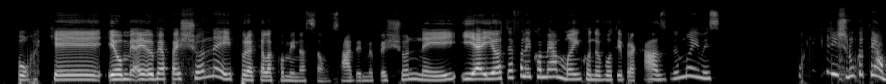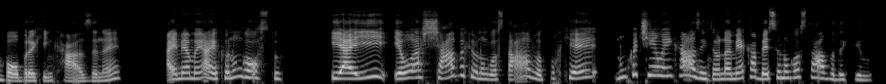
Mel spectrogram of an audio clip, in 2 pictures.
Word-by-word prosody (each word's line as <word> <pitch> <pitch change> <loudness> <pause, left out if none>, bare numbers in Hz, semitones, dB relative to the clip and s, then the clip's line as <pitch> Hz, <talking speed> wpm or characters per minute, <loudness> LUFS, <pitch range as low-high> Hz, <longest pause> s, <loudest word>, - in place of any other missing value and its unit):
porque 220 0 +2
eu 230 +1 +8
me 235 - 0
eu 235 0 +5
me 250 - +2
apaixonei 250 +4 0
por 220 -3 0
aquela 190 -2 0
combinação, 170 -5 -9
sabe, 165 +5 -6
eu - - -13
me 180 - -11
apaixonei. 210 +3 -2
E 250 0 +5
aí 250 +1 +7
eu 265 - +6
até 320 +3 -2
falei 370 +2 -2
com 350 -1 -1
a - - -1
minha 350 0 0
mãe 240 -4 0
quando 230 -3 -3
eu 210 - -3
voltei 210 0 -4
pra 185 -2 -4
casa, 225 +3 -3
falei: 280 +5 -7
"Mãe, 375 -1 -3
mas 280 -2 -4 0.7
por - - -20
que 325 - -31
que - - -5
a - - +7
gente 355 -6 -1
nunca 455 +5 -4
tem 440 - -2
abóbora 175 - +2
aqui 165 -1 -4
em 170 - -8
casa", 160 0 -3
né, 215 - -4 0.4
aí - - +4
minha 270 +1 +1
mãe 275 0 0
"Ah, - - +4
é 265 - +2
que 285 - -3
eu - - 0
não 345 +3 -4
gosto". 310 -5 -2 0.5
E 280 0 +5
aí 285 +7 +5
eu 265 +3 +4
achava 325 +5 -1
que 370 - -7
eu 295 - -2
não 250 - -3
gostava, 225 +4 -3
porque 285 +4 -2 0.2
nunca 345 +10 -3
tinha 425 -1 0
lá 405 - 0
em 400 - -4
casa, 365 -7 0
então 240 -2 -2
na 250 0 +2
minha 270 +4 +1
cabeça 305 -3 0
eu - - -1
não 300 - -1
gostava 315 -6 -2
daquilo. 215 -2 -7
250 Hz, 245 wpm, -23 LUFS, 215-315 Hz, 0.7 s, eu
